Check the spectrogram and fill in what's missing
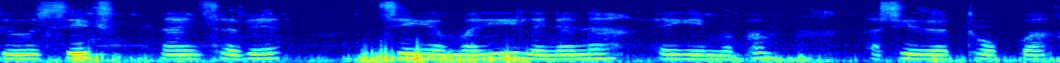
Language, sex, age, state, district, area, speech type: Manipuri, female, 45-60, Manipur, Kangpokpi, urban, read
